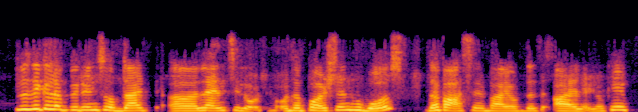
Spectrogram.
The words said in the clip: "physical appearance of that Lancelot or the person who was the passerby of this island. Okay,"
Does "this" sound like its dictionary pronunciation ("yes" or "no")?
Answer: no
